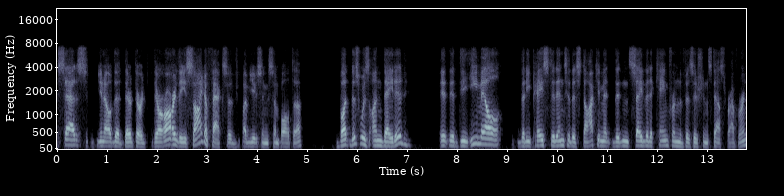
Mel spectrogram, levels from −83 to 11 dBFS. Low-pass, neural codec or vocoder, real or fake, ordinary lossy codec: 7.2 kHz; codec, 16 kHz in and 24 kHz out, 0.6 kbps, FocalCodec, streaming, 4096 codes; fake; Opus, 24 kbps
